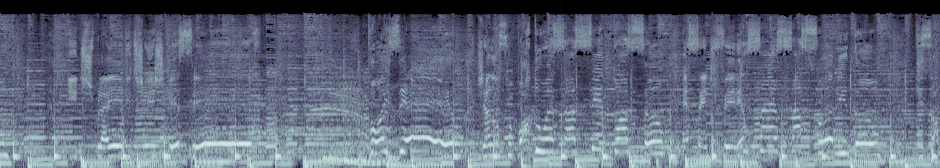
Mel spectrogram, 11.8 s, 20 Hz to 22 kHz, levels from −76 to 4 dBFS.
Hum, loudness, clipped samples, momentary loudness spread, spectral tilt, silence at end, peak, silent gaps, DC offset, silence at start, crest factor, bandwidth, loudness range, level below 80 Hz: none; -11 LUFS; under 0.1%; 4 LU; -4.5 dB/octave; 0 s; 0 dBFS; none; under 0.1%; 0 s; 10 dB; 17 kHz; 1 LU; -24 dBFS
